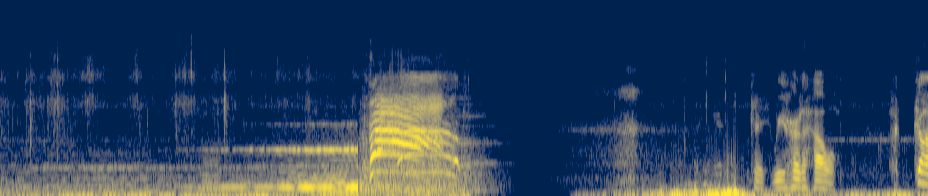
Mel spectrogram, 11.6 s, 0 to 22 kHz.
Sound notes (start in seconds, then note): 0.0 ominous music; 4.5 yell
